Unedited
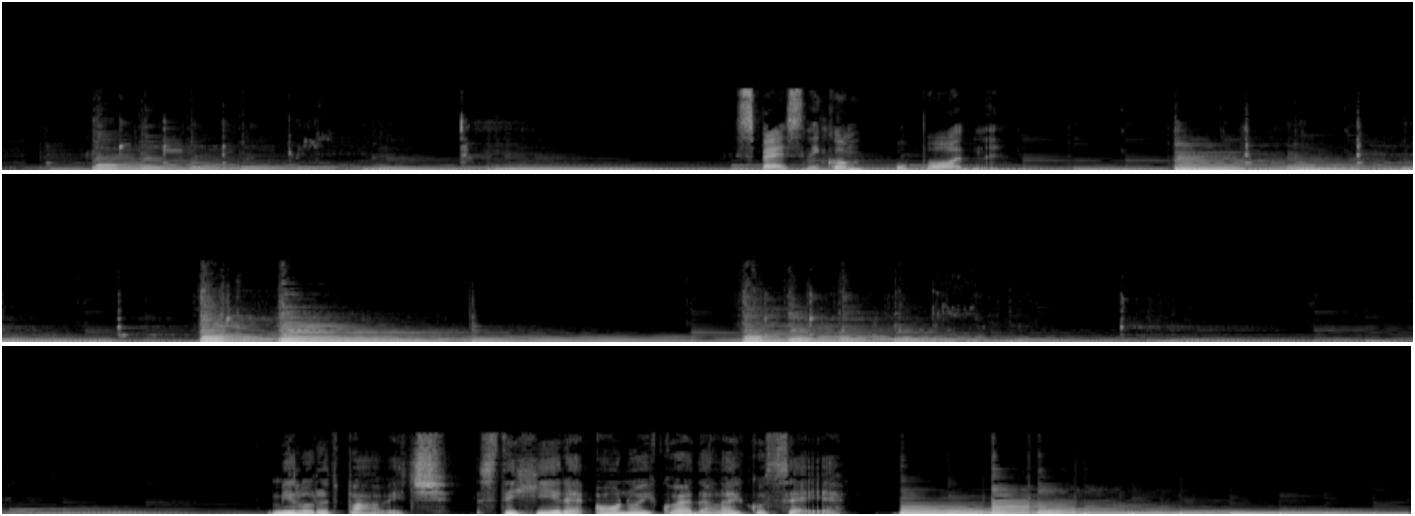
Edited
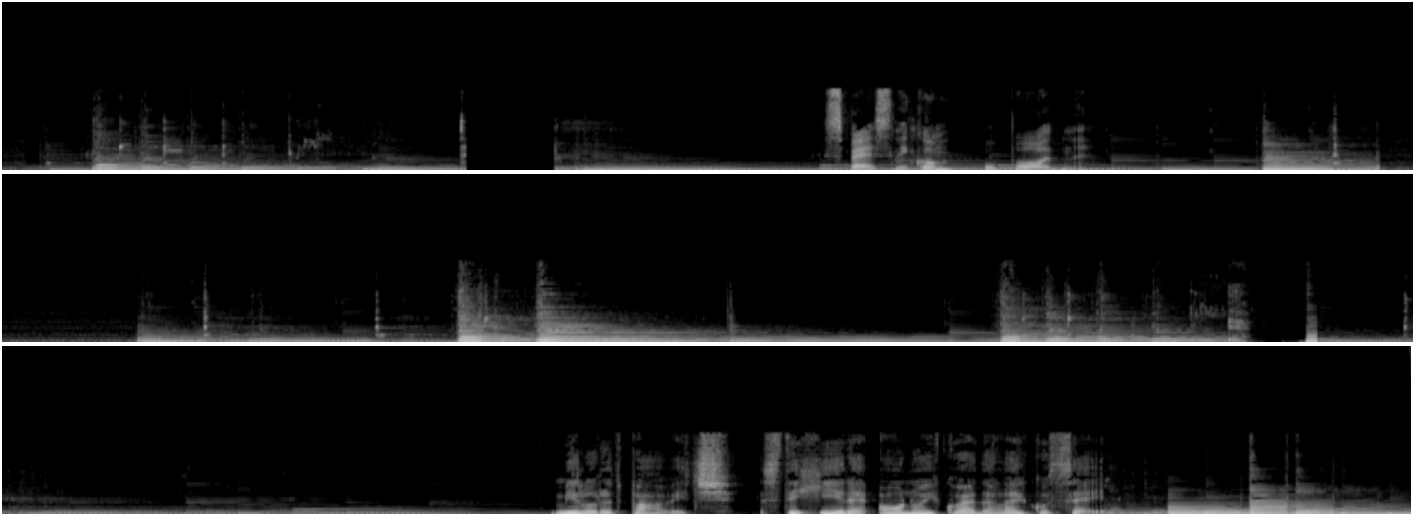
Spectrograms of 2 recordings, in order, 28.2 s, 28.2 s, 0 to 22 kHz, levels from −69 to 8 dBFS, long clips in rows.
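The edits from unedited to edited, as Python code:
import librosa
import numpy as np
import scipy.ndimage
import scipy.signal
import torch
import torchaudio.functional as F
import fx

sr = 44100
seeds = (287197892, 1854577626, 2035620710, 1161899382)

y = fx.edit(x, sr, fx.insert_silence(at_s=3.1, length_s=0.59),
    fx.insert_room_tone(at_s=8.6, length_s=1.13),
    fx.swap(start_s=15.86, length_s=0.43, other_s=24.28, other_length_s=0.6), tone=tone)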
